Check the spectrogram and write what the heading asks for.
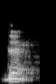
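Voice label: "dem", Nigerian Pidgin, male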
